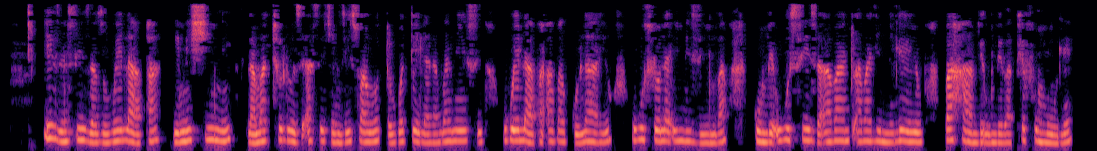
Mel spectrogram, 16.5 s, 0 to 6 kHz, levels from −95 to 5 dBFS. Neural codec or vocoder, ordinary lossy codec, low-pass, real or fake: vocoder, 44.1 kHz, 128 mel bands, Pupu-Vocoder; MP3, 24 kbps; 5.4 kHz; fake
